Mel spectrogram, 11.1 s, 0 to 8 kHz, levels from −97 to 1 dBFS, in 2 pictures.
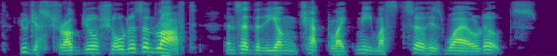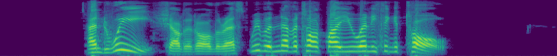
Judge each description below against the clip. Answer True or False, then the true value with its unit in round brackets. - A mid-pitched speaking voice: True (180 Hz)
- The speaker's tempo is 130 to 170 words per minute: False (185 wpm)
